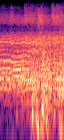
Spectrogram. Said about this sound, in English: You're applauding for a podcast trailer.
